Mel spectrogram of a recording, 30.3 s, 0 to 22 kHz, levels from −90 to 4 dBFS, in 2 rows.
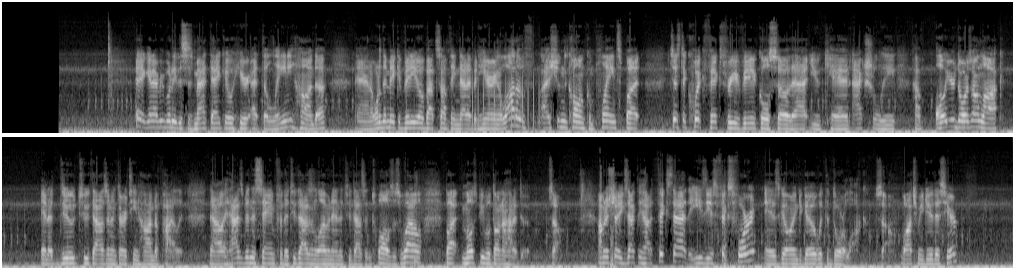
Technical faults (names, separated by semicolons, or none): train of clicks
